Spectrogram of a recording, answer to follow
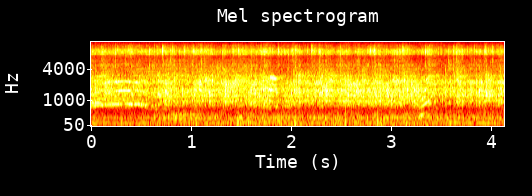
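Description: Indistinct voices under a steady hiss: talk-show audio played through a speaker and re-recorded, so it sounds thin and muffled.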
